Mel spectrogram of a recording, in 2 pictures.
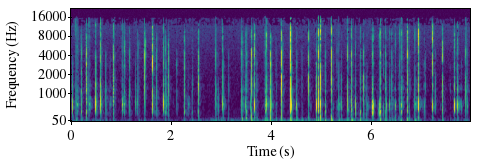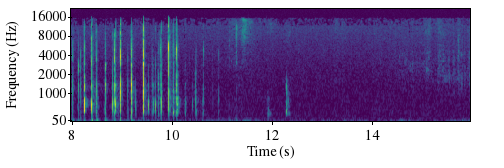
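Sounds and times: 
fingers tapping on leather: 0.0s - 10.7s
faint soft rustling: 10.2s - 12.0s, 14.5s - 15.9s.

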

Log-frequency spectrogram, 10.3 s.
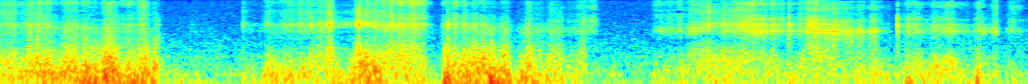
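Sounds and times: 
pen or tool dragged over a surface: 0.0s - 1.6s, 2.4s - 6.0s, 6.6s - 10.2s.

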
